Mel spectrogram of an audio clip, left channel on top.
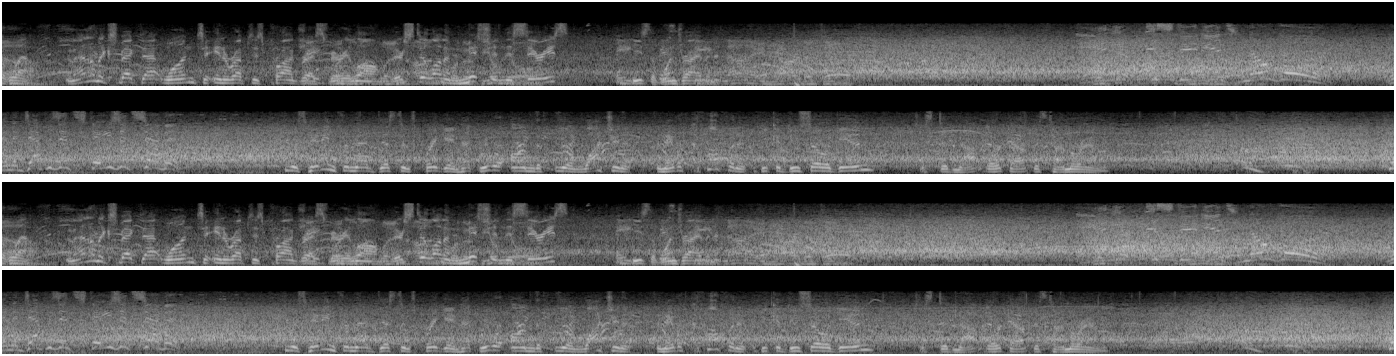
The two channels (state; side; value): noise; right; hum, 28 dB below the sound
